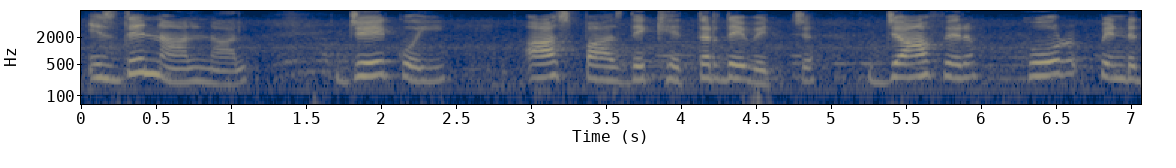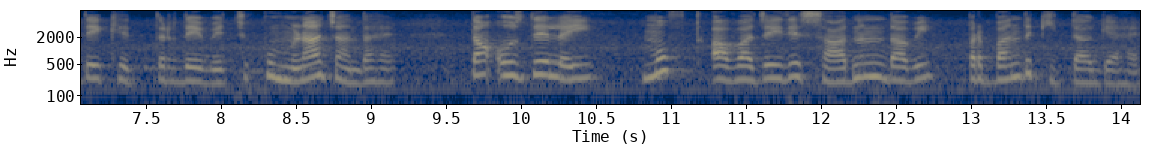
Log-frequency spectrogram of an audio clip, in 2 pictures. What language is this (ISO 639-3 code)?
pan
